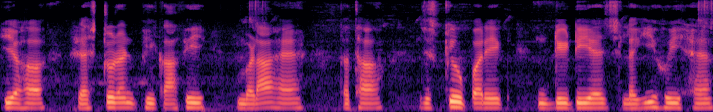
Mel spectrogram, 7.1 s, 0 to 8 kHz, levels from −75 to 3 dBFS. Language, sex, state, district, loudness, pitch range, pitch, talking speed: Hindi, male, Haryana, Charkhi Dadri, -18 LUFS, 120-130 Hz, 125 Hz, 120 wpm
